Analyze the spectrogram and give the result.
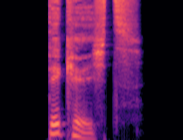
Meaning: genitive singular of Dickicht
- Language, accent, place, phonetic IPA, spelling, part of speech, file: German, Germany, Berlin, [ˈdɪkɪçt͡s], Dickichts, noun, De-Dickichts.ogg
